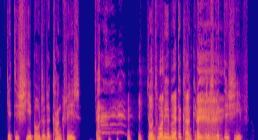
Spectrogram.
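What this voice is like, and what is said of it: Attempted Welsh accent. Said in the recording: “I can't do a Welsh accent, but it's something like”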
